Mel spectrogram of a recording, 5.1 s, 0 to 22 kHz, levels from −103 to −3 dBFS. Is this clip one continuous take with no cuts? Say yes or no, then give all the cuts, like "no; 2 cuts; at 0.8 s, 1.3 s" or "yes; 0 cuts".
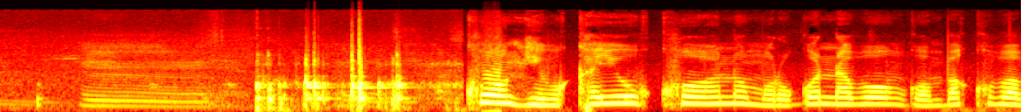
no; 1 cut; at 2.3 s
